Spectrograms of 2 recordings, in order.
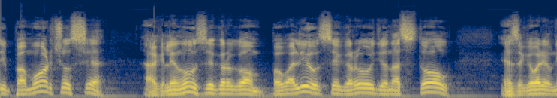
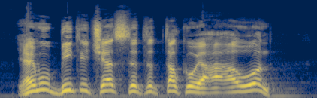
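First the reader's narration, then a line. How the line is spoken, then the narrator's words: Exclaiming with mouth full. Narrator (Russian): Сеня, не проживав кусок, воскликнул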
